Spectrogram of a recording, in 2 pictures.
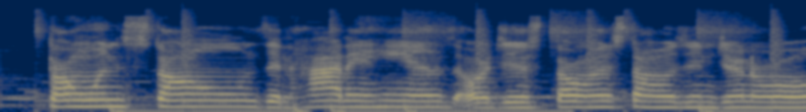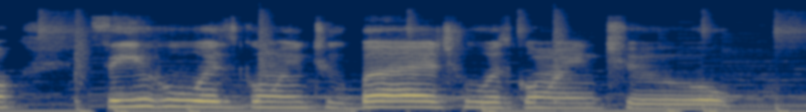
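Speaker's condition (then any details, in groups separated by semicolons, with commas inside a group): No condition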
